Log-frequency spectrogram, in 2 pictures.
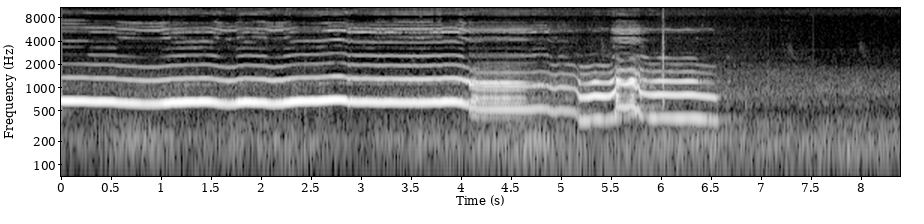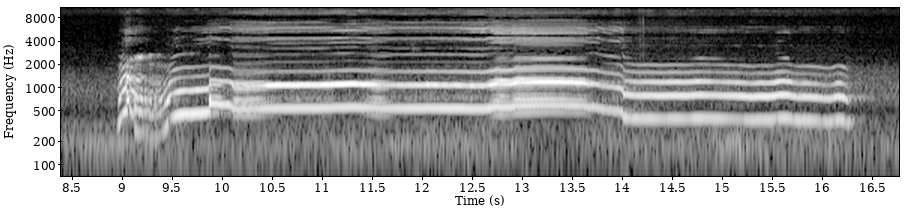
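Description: A gray wolf howls in long, steady, mournful tones, holding each note before sliding down.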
